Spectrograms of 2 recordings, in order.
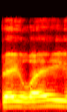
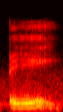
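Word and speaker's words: Bêlit: Wait, it's got a symbol. It's got the long E thing over the E, so it is supposed to be Belit.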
